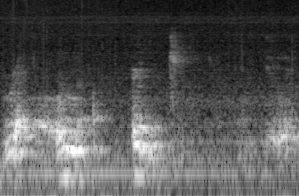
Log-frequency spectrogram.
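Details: Woman with moderate to severe spasmodic dysphonia; strangled-sounding voice: spasmodic dysphonia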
